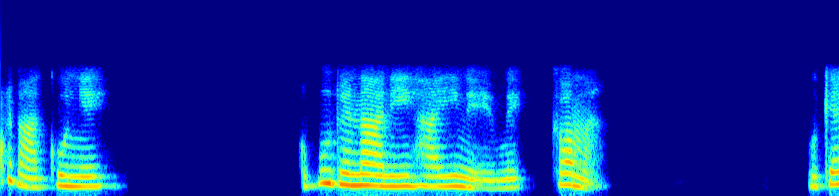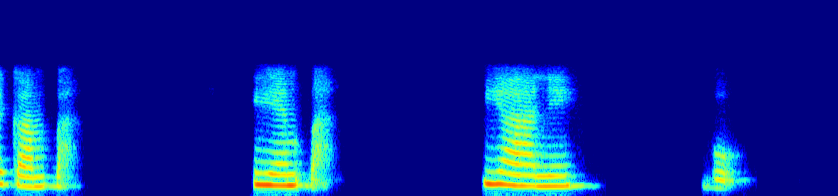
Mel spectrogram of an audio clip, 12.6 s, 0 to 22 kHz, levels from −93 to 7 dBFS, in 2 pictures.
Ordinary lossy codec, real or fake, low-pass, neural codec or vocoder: Opus, 16 kbps; fake; 5.4 kHz; codec, 24 kHz, 0.9 kbps, WavTokenizer, large speech release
